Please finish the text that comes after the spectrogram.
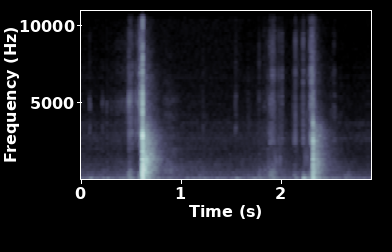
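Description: Two sharp knife chops through carrots onto a cutting board in a home kitchen, each a crisp close thunk followed by quiet.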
